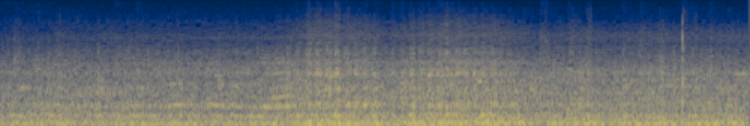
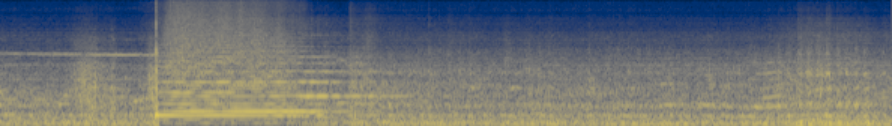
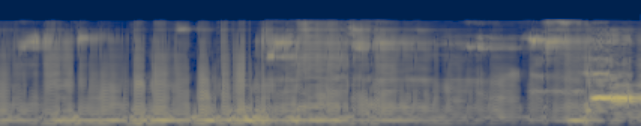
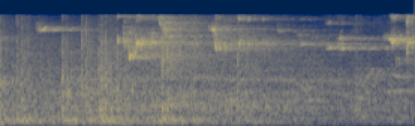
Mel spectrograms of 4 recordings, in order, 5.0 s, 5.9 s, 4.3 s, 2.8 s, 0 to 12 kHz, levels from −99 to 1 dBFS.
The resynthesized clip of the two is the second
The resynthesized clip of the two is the first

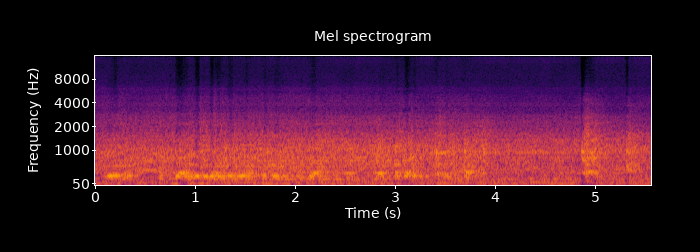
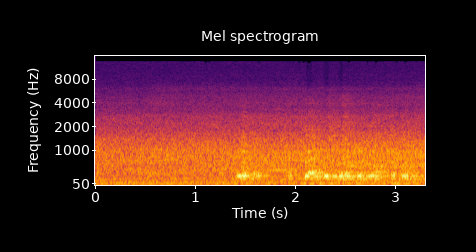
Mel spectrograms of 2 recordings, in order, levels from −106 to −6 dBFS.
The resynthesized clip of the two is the first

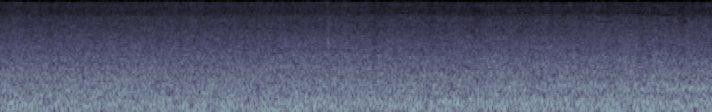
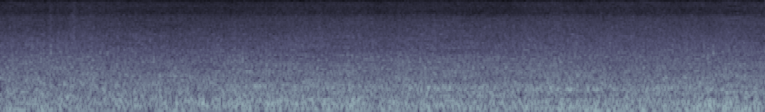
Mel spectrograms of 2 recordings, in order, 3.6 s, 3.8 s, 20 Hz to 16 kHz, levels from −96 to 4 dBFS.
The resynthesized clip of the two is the second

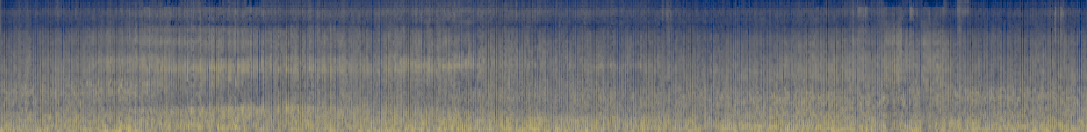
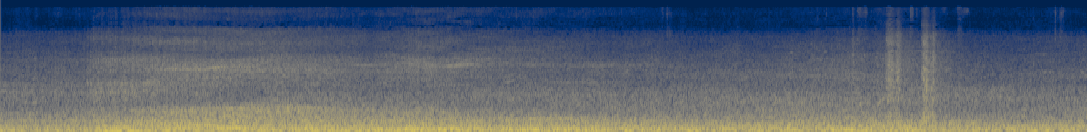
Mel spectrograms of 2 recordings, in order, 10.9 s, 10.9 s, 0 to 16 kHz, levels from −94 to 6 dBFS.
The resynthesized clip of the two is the first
